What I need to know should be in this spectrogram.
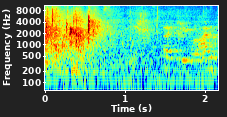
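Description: A young woman speaks into a microphone, heard through loudspeakers in a large hall.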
